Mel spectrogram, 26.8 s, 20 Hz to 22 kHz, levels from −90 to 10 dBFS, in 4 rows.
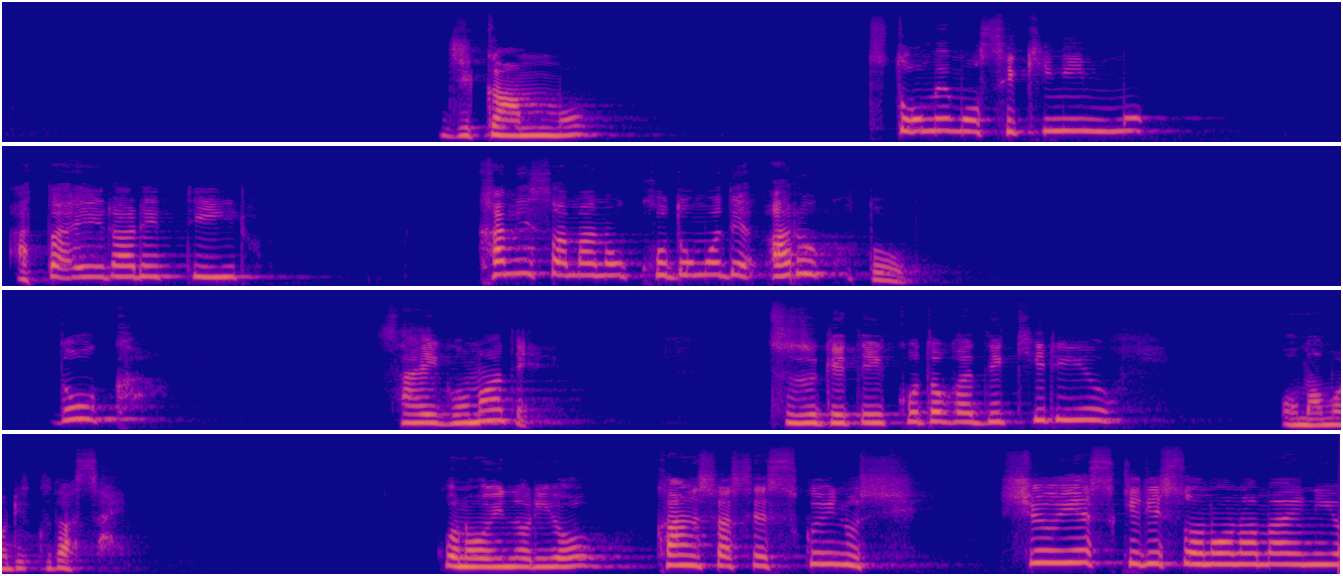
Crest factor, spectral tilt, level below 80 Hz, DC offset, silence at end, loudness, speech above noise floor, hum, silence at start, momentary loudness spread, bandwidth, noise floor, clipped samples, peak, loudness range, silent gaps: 22 dB; -5.5 dB/octave; under -90 dBFS; under 0.1%; 0 s; -32 LUFS; over 59 dB; none; 2.2 s; 13 LU; 14 kHz; under -90 dBFS; under 0.1%; -12 dBFS; 8 LU; 12.09-12.25 s, 12.39-12.44 s, 12.66-12.80 s, 12.87-13.49 s, 21.58-21.96 s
